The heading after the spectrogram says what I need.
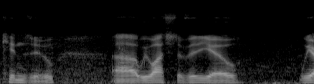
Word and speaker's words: Kinzua: I always pronounce it as Kinzua, but it's actually pronounced Kinzua.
